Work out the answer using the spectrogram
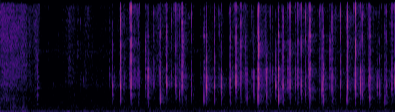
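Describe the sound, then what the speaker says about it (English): A Wilba.Tech Thermal+ keyboard fitted with Gateron Black Ink switches being typed on steadily, a dense run of crisp keystrokes heard up close and alone after a brief quiet start. "I'm going to type a little harder and then a little bit softer."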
